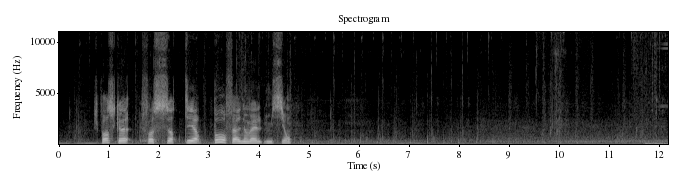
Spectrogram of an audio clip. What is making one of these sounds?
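Footsteps crunch as a person walks, first indoors and then on snow.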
